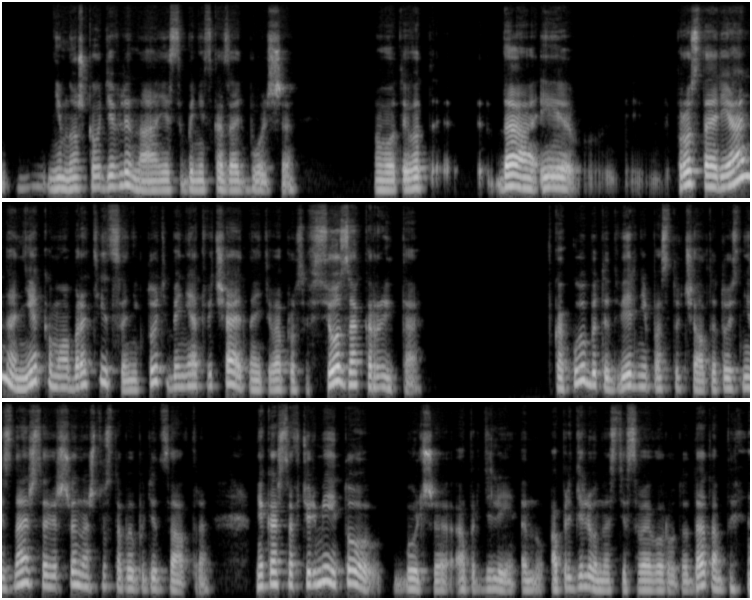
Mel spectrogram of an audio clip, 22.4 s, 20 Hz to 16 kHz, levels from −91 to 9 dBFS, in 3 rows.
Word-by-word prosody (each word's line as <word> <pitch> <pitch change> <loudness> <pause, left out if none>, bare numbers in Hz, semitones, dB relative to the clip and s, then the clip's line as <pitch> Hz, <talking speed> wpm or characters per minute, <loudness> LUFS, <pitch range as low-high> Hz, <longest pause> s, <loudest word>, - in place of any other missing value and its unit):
немножко 150 -1 -4
удивлена, 165 -6 0
если 130 0 -4
бы 135 - -2
не 130 0 -3
сказать 125 0 -2
больше". 125 -2 -3 0.7
Вот 130 -1 0
и - - +4
вот 155 +2 0 0.5
Да, 170 -4 +6
и 155 +1 +2 1.0
просто 180 -2 +5
реально 225 - +5
не 155 +11 +3
к - - -15
кому 165 -5 -2
обратиться, 185 - -2
никто 130 - -1
тебе 195 -8 -6
не 175 +2 -2
отвечает 180 +2 0
на 135 - -3
эти 130 - -5
вопросы. 135 0 -4
Всё 210 +6 +6
закрыто 170 -7 -1 1.3
в - - -28
какую 205 - 0
бы 195 -3 +2
ты 170 -6 -2
дверь 165 +6 +1
ни 170 -1 -4
постучал, 150 -5 -5
ты, 130 - -5
то 150 - -3
есть, 145 +1 -4
не 160 - -2
знаешь 195 +9 +1
совершенно, 175 -1 -1
что 170 +1 -8
с 170 - -11
тобой 150 -1 -3
будет 145 -1 -7
завтра. 125 -3 -6 0.4
Мне 175 - +2
кажется, 200 0 +2
в 185 - -15
тюрьме 205 +5 +2
и 205 +1 -3
то 215 -1 +1
больше 140 -2 +1
определе 135 +1 -6
ну, 130 0 -6
определенности, 135 -3 -3
своего 130 0 -2
рода, 120 0 -7
да. 165 +10 +2
Там 150 -7 -3
ты 145 - -9
155 Hz, 160 wpm, -22 LUFS, 135-180 Hz, 1.3 s, Да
